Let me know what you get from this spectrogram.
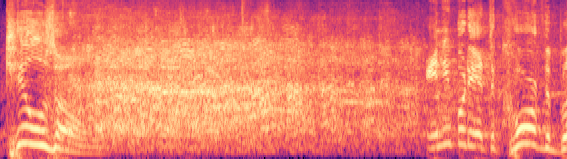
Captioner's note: laughing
